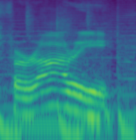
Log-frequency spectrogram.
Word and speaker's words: Ferrari: he sent me Messi it's not pronounced Pereira it's Ferrari and it's probably watching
